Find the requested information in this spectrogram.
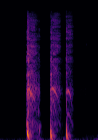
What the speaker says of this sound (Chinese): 一道咳嗽声传来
